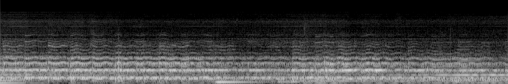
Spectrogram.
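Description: Electric guitar improvising through effects pedals: sustained, slightly wavering tones held over low notes that shift every second or two.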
